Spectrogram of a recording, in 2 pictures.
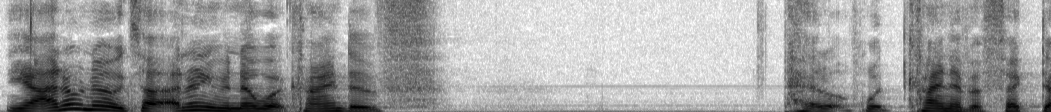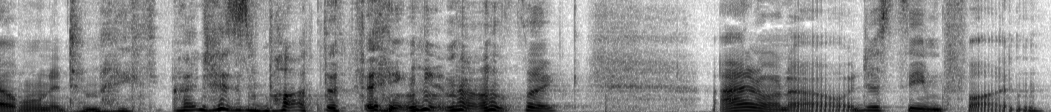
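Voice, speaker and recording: Her voice is lowish and very animated, moving at a normal speed. She's a young woman with a Texan accent running a laid-back livestream, reading comments from viewers and chatting on and on.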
